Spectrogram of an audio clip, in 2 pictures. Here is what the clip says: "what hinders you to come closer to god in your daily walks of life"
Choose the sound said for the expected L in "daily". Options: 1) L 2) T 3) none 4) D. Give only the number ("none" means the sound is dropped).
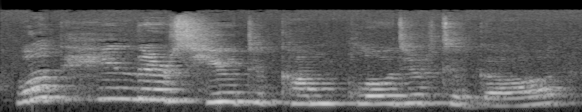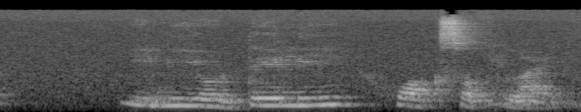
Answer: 1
